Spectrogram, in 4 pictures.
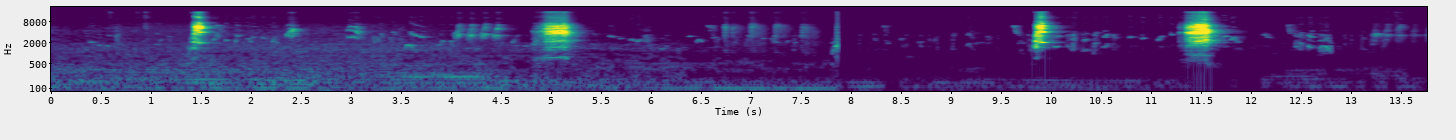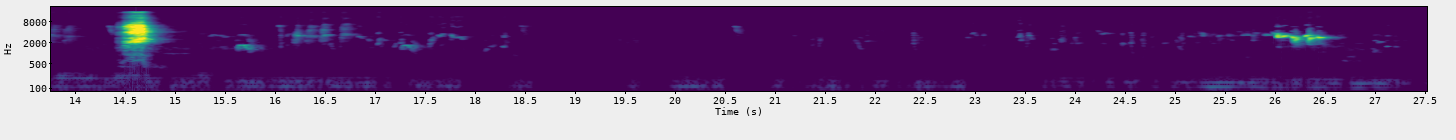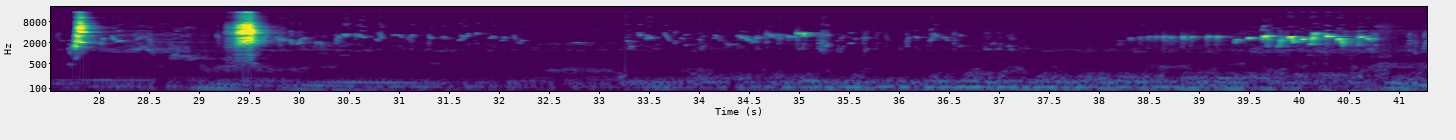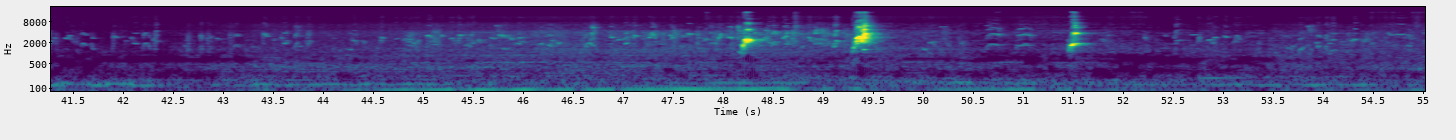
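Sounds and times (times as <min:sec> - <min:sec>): sharp loud bird notes: 0:00.0 - 0:07.9, 0:09.2 - 0:13.4, 0:14.4 - 0:17.5, 0:27.7 - 0:32.2, 0:38.3 - 0:55.0
small birds chirping: 0:00.0 - 0:55.0.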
